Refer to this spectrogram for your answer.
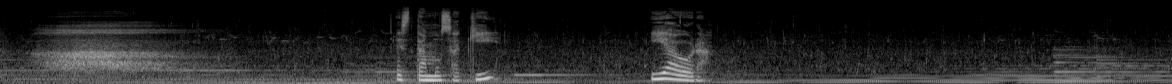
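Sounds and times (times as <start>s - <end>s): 
deep breath drawn in and let out during a guided therapy session: 0.2s - 2.6s
speech: 4.0s - 5.1s, 6.5s - 7.2s.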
